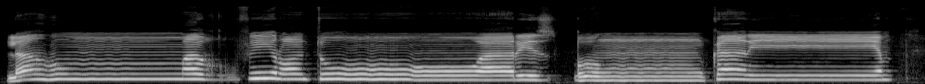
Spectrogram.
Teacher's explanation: Tanwin bertemu dengan kaf, samar didengungkan, siap-siap huruf kafnya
